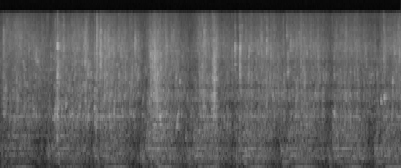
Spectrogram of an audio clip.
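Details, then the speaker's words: A Maytag top-loader washer on its test run after the agitation fault was repaired with a replacement part gives regular low thumps a bit over once per second with water sloshing. Agitation is now working normally and it completed all cycles. "that sounds like it's working let's Let it go through all the cycles and we'll just see"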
